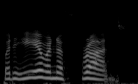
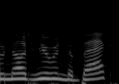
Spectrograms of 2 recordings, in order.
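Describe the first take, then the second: First: Forward, focused tone; front placement. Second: Open, backed tone; back placement. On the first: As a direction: voice aimed at the front of the mouth. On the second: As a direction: voice sitting back in the throat. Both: Shown as a demonstration.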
